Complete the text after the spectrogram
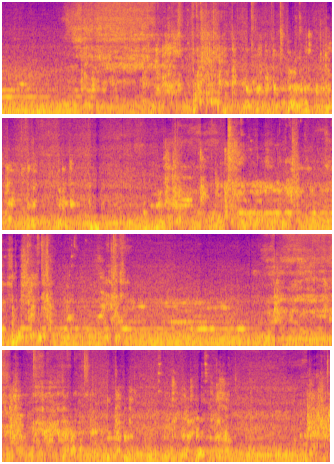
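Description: A diesel hydraulic excavator engine runs under load.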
